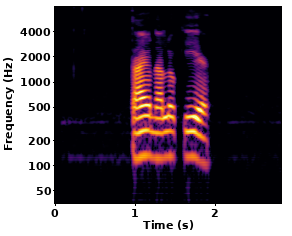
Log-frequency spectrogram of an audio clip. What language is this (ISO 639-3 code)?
mki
